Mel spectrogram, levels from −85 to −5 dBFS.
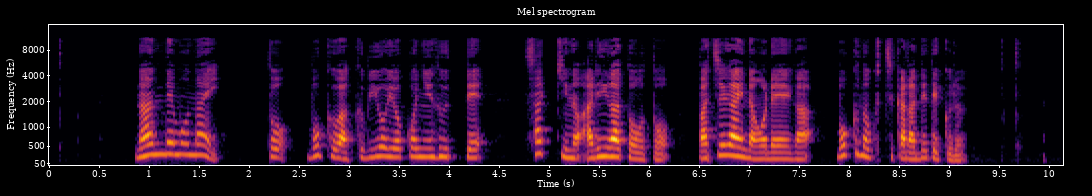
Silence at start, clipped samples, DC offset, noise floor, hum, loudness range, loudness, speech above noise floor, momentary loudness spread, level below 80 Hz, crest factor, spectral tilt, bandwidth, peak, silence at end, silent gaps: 0.85 s; under 0.1%; under 0.1%; -83 dBFS; none; 6 LU; -27 LUFS; 56 dB; 16 LU; -80 dBFS; 22 dB; -5 dB/octave; 11.5 kHz; -6 dBFS; 0.95 s; none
